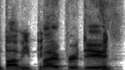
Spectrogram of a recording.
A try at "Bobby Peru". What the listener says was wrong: Peru, like the country. Purdue. Just adding a D in there for no reason.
